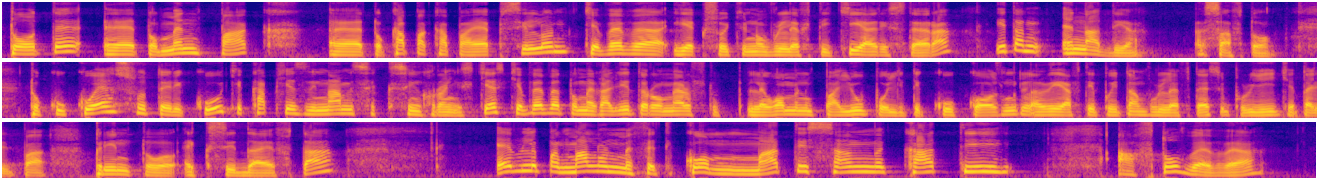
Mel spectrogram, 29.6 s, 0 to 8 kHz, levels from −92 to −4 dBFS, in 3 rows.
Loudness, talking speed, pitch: -16 LUFS, 105 wpm, 150 Hz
